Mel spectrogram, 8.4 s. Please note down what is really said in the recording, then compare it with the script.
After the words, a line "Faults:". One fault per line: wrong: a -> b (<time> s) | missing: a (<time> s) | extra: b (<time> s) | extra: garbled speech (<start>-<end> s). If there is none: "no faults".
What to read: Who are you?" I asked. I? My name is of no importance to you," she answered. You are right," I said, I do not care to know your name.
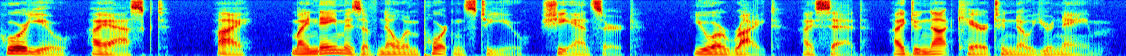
Who are you?" I asked. I? My name is of no importance to you," she answered. You are right," I said, I do not care to know your name.
Faults:
no faults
